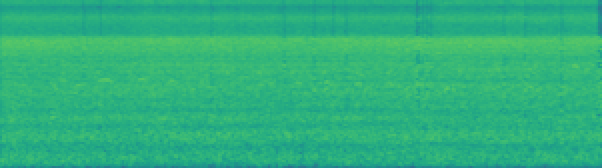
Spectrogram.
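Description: Ocean surf breaking on the beach, a steady rush without pauses, mixed with wind.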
